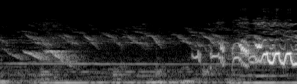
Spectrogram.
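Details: Black-naped oriole singing outside its cage: faint descending whistles early, then a loud, looping fluty phrase of rolling whistled notes near the end, over a steady low hum.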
